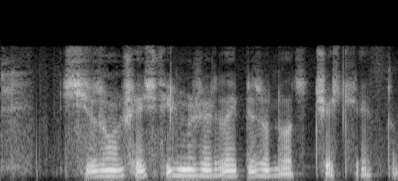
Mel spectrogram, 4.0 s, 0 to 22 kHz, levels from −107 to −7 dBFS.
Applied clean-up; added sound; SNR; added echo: none; none; none; none.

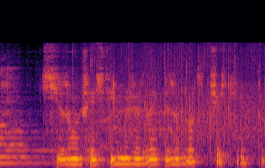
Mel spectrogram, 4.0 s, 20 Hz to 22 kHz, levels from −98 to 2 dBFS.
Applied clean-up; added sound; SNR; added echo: none; Applause; 14 dB; reverberation time 0.4 s.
